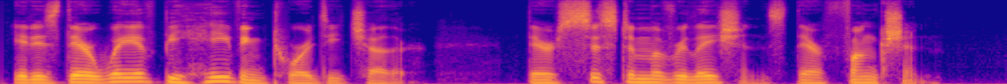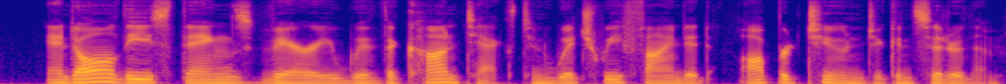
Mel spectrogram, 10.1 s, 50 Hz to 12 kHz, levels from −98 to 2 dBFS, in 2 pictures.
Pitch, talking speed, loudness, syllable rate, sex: 115 Hz, 190 wpm, -21 LUFS, 5.5 syllables/s, male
